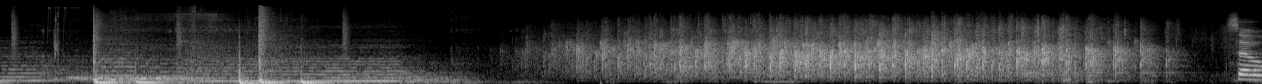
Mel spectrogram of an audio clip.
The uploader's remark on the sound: This podcast, recorded during the 7th Science Salon. In Copenhagen.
